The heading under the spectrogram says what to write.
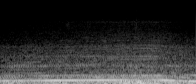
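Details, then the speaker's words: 2007 Hyundai Elantra GLS, about 114,000 miles, automatic in drive, AC off, windows cracked, 0–40 full-throttle run: strong steady drone climbing smoothly through gears, slight tire bark, no knocks, slipping or whine; engine and transmission healthy. "Windows cracked so we'll hear those tires working and there's no traction control for me to shut off. So, you know what? We're just going to leave this right in drive. Three, two, one. Little bark, little torque steer, let's go."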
